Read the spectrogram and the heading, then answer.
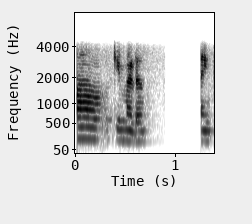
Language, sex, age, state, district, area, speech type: Tamil, female, 30-45, Tamil Nadu, Ariyalur, rural, conversation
